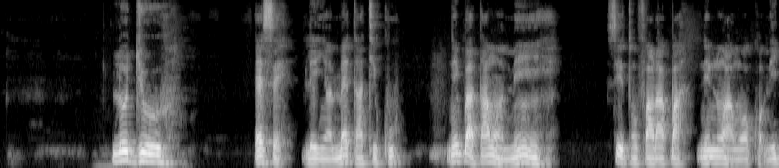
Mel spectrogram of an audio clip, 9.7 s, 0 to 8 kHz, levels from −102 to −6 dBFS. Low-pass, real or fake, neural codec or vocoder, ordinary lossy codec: none; real; none; none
